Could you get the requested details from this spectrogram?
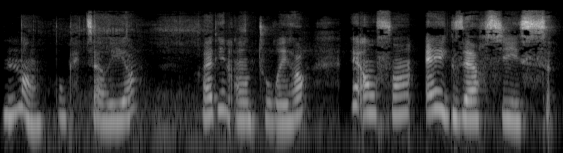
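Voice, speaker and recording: A female primary school teacher with a Moroccan accent, walking a class through exercises, dictating slowly and explaining in quick asides. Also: sits high, slight background noise. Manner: slow, deliberate dictation of French mixed with quick Darija asides.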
